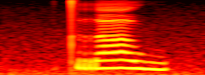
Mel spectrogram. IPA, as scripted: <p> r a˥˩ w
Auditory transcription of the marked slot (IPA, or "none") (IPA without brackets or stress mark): t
